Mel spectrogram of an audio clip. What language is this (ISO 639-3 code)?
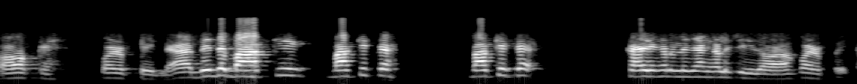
mal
